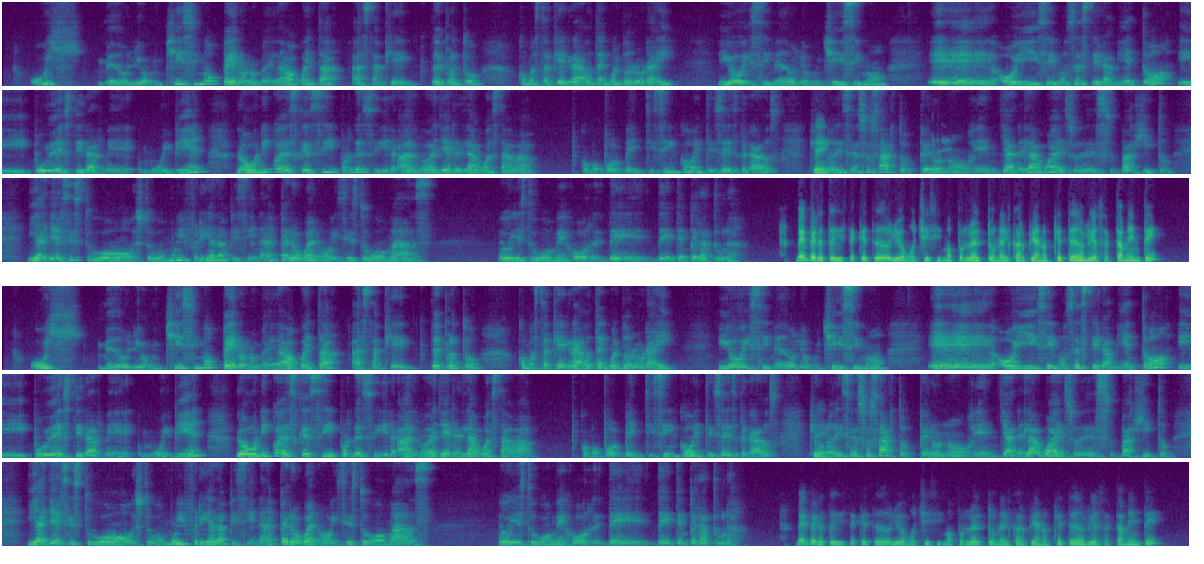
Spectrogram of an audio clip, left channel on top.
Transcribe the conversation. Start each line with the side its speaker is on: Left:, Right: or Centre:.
Right: Uy, me dolió muchísimo, pero no me he dado cuenta hasta que de pronto, como hasta qué grado tengo el dolor ahí. Y hoy sí me dolió muchísimo. Eh, hoy hicimos estiramiento y pude estirarme muy bien. Lo único es que sí, por decir algo, ayer el agua estaba como por 25, 26 grados, que
Left: sí,
Right: uno dice eso es harto, pero
Left: sí.
Right: no, en, ya en el agua eso es bajito. Y ayer sí estuvo, estuvo muy fría la piscina, pero bueno, hoy sí estuvo más, hoy estuvo mejor de, de temperatura.
Left: Ven, pero te dijiste que te dolió muchísimo por lo del túnel carpiano. ¿Qué te dolió exactamente?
